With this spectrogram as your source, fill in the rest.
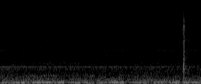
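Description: Garden shears snip a stem.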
